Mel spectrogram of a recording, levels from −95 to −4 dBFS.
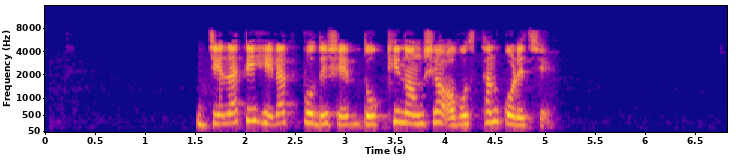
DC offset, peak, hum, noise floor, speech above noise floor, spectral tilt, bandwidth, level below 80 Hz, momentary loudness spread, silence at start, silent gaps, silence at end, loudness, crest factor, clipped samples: under 0.1%; 0 dBFS; none; -85 dBFS; 69 dB; -2 dB/octave; 7.8 kHz; -64 dBFS; 7 LU; 1.5 s; none; 1.8 s; -14 LUFS; 18 dB; under 0.1%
